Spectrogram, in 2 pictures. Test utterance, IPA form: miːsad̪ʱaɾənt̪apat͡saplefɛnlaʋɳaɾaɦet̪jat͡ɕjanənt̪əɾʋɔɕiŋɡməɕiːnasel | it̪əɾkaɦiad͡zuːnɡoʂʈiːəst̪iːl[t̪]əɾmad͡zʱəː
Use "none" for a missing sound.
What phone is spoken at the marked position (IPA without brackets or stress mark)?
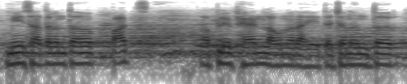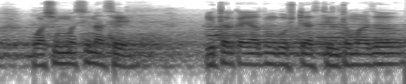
t̪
